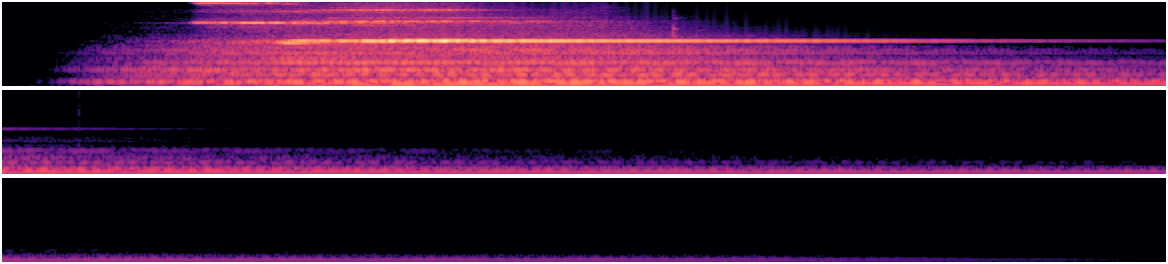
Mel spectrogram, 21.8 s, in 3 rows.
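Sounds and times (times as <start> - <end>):
bowed tam-tam: 0.6 - 6.7.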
